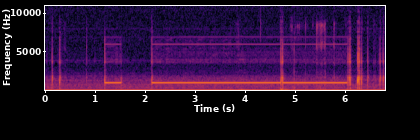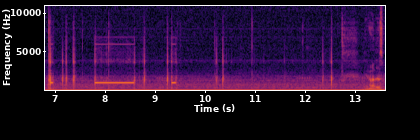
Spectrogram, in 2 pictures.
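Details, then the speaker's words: Yugoslavian-built Florida AM/FM/SW tube radio tuned around 640–650 on AM: steady test tone breaks into scratchy crackles and dropouts when the tuning capacitor is touched; suspected capacitor bearing or last plate touching, not confirmed; crackling noise when tuning. "be the bearing in the capacitor sure sounds like plates touching"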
